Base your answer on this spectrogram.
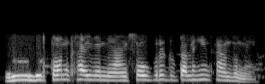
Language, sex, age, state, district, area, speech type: Odia, male, 45-60, Odisha, Angul, rural, conversation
